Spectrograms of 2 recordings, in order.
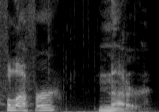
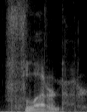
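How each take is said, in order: First: The first part is said as 'fluffer'. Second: The first part is said as 'flutter'. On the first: The speaker calls it right. "It's Fluffer Nutter. Because that sounds ten times better" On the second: The speaker calls it wrong. "I mispronounced it"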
